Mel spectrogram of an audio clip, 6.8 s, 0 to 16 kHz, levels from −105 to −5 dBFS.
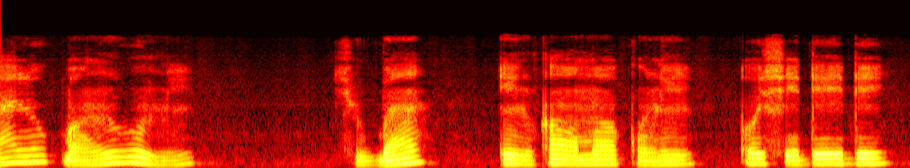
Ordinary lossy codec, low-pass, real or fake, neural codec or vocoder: none; 7.2 kHz; fake; codec, 16 kHz, 16 kbps, FreqCodec, smaller model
